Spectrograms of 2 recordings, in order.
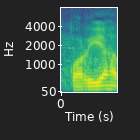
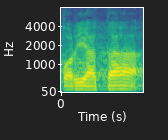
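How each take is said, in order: First: The word ends in a soft h sound. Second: The word ends in a t plus vowel. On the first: The speaker calls it right. "Yang betul qaryah" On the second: The speaker calls it wrong. "Apa qaryata?"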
